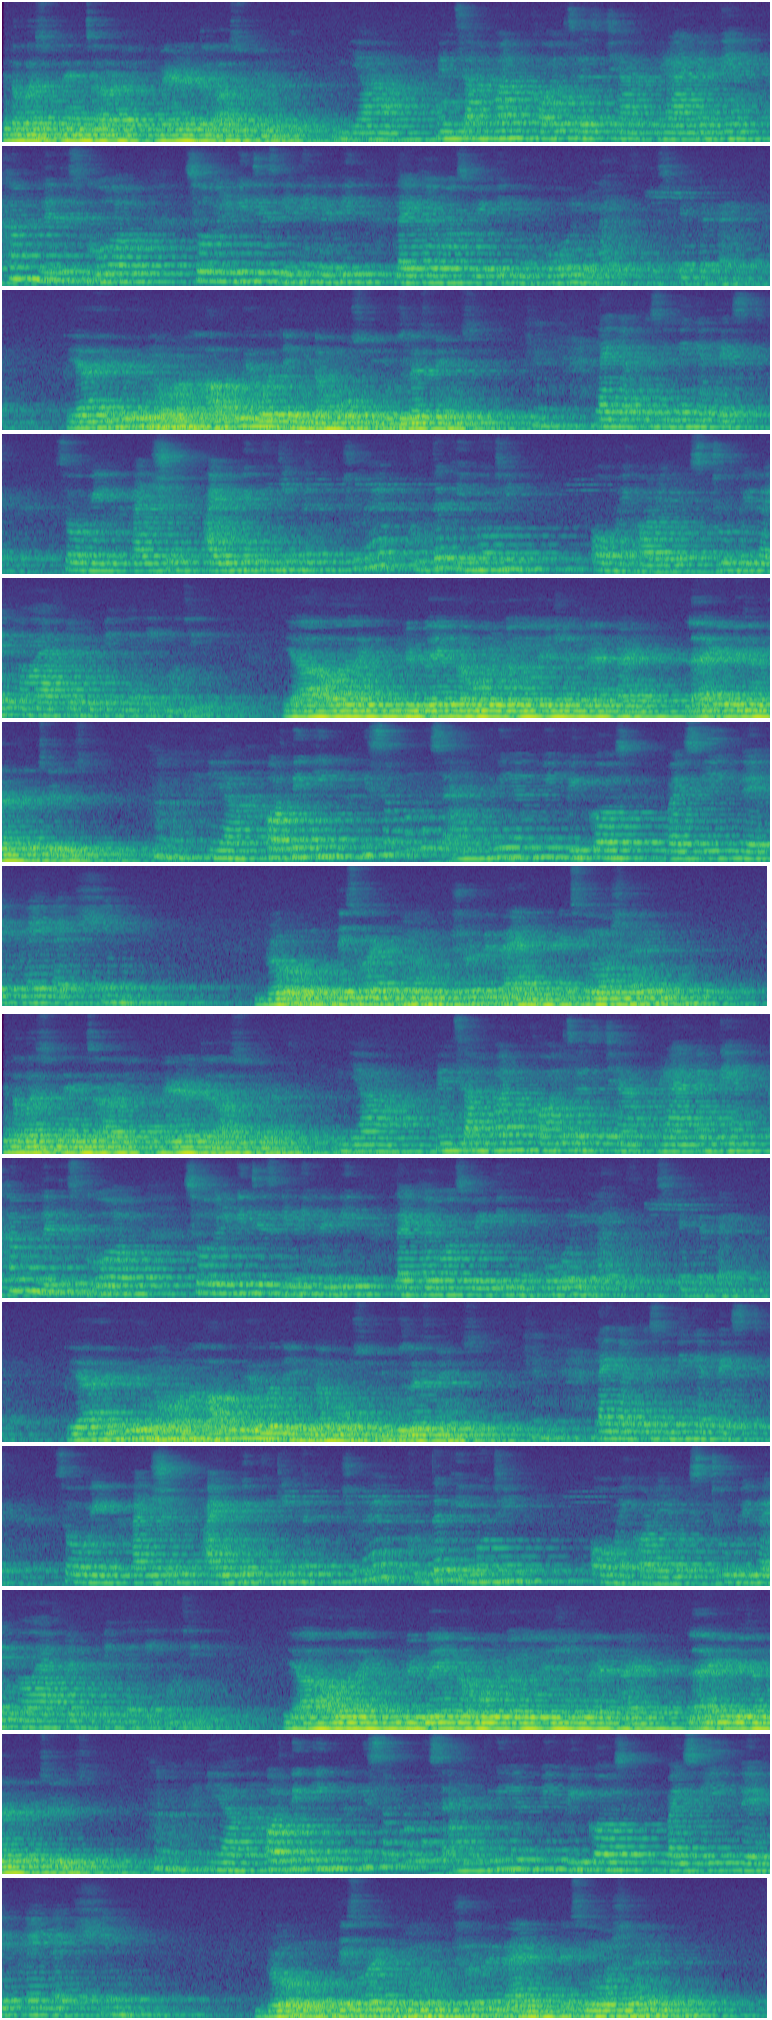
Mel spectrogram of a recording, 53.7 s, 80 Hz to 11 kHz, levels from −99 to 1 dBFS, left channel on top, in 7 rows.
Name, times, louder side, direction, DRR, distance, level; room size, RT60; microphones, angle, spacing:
voice 1, 0.0-2.8 16.0-20.1 33.5-37.2 37.5-39.2 48.6-52.6, equal, 65° left, -9 dB, 0.9 m, -16 dB
voice 2, 3.3-15.1 20.6-22.8 23.6-28.2 28.9-32.7 39.8-44.6 45.0-47.4, equal, 55° right, -9 dB, 0.8 m, -27 dB
2.9 x 2.2 x 2.5 m, 2.7 s
head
